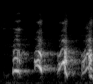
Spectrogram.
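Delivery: loud high burst of laughter; loud delighted laugh. Real, not acted. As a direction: crack up out loud. Laughing at cousin's remark.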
